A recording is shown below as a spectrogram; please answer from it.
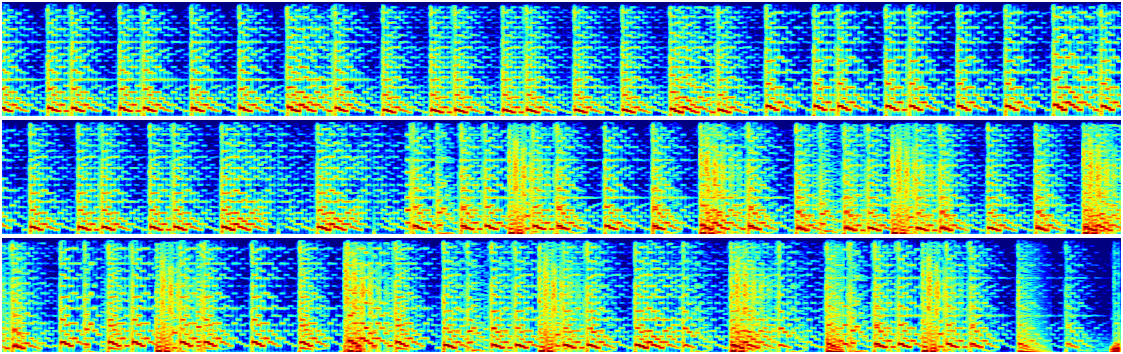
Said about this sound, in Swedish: musiken till det här spelet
